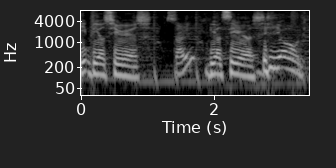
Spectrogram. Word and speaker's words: Sirius: of the star the dog star it's called serious so that's why I had so how do you spell that s i r i u s serious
